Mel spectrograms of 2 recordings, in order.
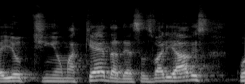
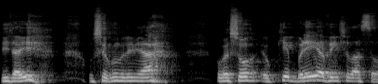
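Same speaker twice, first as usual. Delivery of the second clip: breathless panting, slower pace. Describing passing the second breathing threshold mid-exercise, panting, out of breath. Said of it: "Eu tô muito ofegante, tá difícil de falar".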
